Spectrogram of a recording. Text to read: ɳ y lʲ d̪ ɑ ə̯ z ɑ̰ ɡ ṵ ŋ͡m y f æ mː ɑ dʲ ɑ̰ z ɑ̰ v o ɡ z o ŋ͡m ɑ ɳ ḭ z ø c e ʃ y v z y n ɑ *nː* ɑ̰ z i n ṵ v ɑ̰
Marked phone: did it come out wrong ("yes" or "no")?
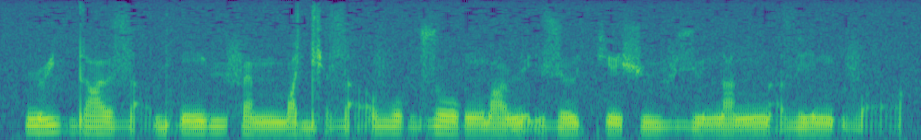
no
